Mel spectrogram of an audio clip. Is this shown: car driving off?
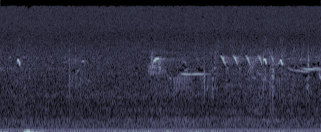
no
